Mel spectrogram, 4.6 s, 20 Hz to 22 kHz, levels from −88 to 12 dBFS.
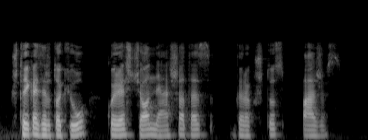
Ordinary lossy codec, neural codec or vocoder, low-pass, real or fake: MP3, 48 kbps; none; 7.2 kHz; real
